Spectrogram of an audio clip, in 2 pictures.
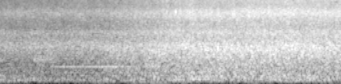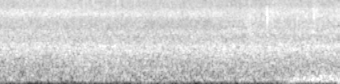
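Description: Heavy thunderstorm rain pouring onto paving and the street, with gusting wind: a steady rushing that swells louder about a second in and then holds.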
